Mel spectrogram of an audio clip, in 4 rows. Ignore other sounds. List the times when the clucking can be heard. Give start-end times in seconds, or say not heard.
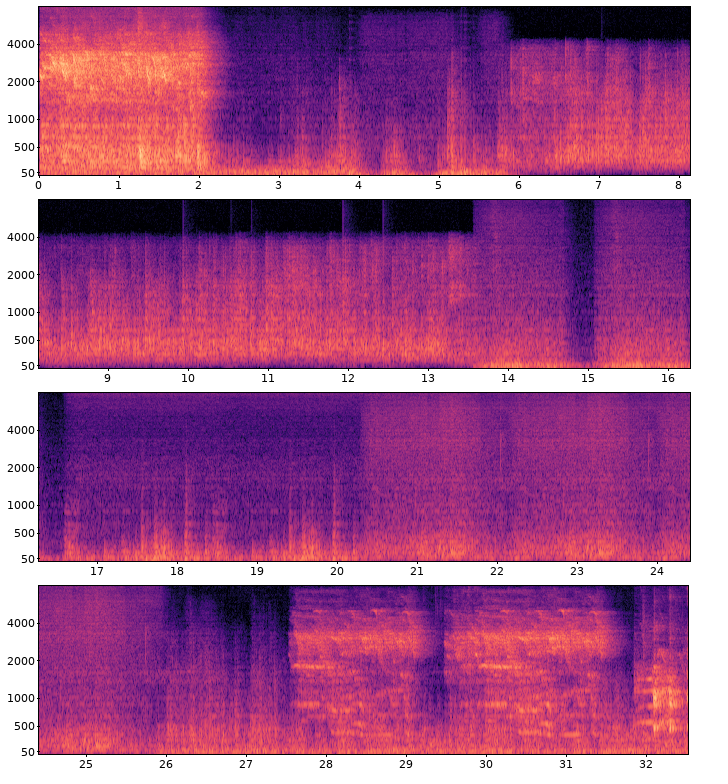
0.0-2.0, 27.5-32.4.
